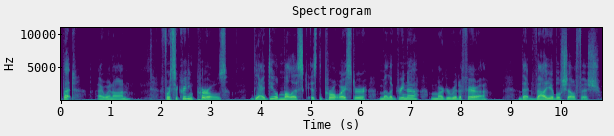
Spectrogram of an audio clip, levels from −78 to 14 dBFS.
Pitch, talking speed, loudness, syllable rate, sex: 150 Hz, 105 wpm, -18 LUFS, 4.2 syllables/s, male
